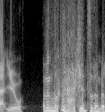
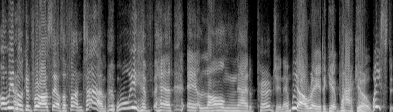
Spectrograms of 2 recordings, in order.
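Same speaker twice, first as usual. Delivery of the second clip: high, buzzing mosquito character voice; 5 semitones higher than usual. Voicing a mosquito cloud that a player speaks to: mosquito voice. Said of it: "I have a mosquito voice".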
